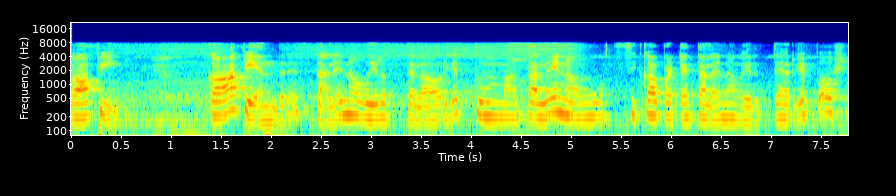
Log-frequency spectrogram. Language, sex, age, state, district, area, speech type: Kannada, female, 30-45, Karnataka, Chamarajanagar, rural, spontaneous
